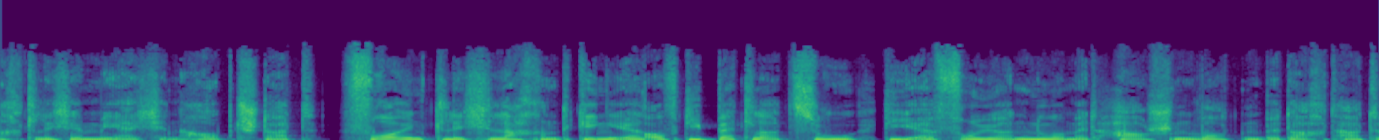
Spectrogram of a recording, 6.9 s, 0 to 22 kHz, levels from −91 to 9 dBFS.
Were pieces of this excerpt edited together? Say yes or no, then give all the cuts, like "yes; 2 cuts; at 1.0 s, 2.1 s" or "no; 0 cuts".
yes; 3 cuts; at 1.6 s, 3.2 s, 4.4 s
